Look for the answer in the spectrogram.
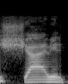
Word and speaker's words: щавель: Еще летом дачники щавель приносят. Так мы у них покупаем и в супермаркет относим». – «Извините, но вы опять неправильно говорите. В моем словаре указано, что ударение надо ставить на второй слог. Щавель».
